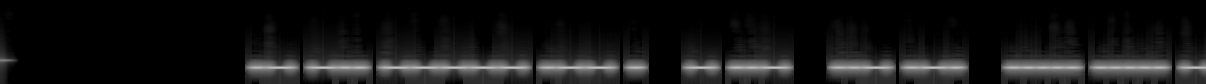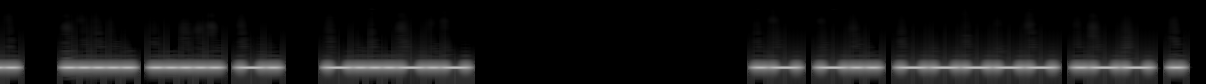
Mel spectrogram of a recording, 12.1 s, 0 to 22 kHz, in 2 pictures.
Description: Morse code, heard as a keyed tone, about 29 wpm, 700 Hz. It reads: AD0WE TU UR 55N 55N <BK> AD0WE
